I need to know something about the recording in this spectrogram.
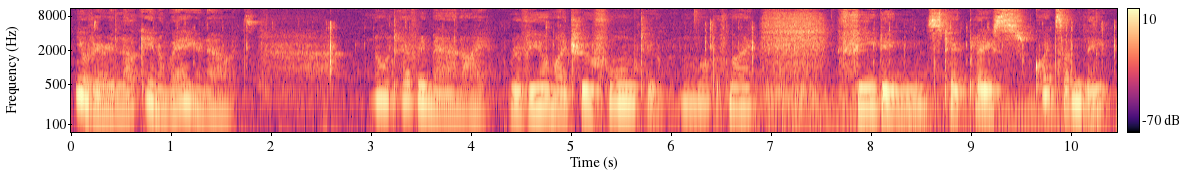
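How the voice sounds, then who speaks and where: Woman as a soft, whispery English vampire lady. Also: mid-range voice, roomy sound, noisy background, lightly acted. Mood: quietly menacing. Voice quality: soft, breathy, often whispery. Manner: genteel, deliberate, drawn-out phrasing with dry irony. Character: centuries-old aristocratic vampire woman, politely menacing, wryly proud. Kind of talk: ASMR roleplay monologue.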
